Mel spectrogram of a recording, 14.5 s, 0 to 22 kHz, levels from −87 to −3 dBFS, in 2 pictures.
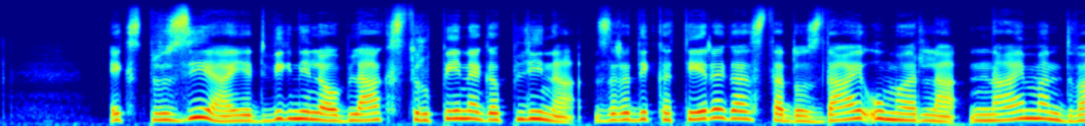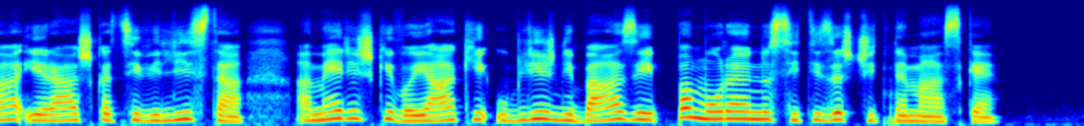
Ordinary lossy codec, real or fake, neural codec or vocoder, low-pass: none; fake; autoencoder, 48 kHz, 128 numbers a frame, DAC-VAE, trained on Japanese speech; 19.8 kHz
